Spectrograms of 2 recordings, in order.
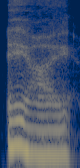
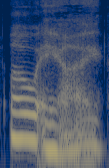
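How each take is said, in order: First: Dreaded whisper. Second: Resigned sigh. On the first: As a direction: whisper A I under your breath. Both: Real, not acted. Dreading the topic of AI.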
